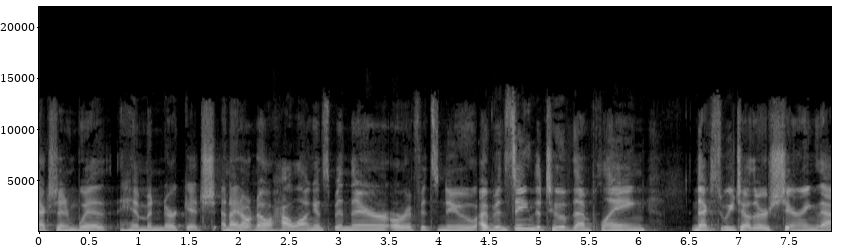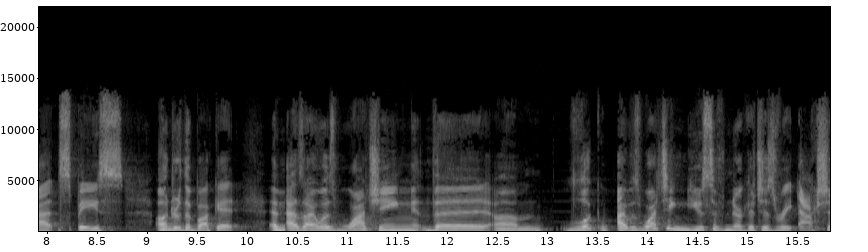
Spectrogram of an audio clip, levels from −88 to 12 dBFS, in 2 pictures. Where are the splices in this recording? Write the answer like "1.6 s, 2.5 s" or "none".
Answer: 4.4 s, 10.4 s, 13.1 s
